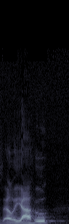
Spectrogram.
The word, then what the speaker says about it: Eliyahu: But remember, I taught you that if you really wanted to pronounce them correctly, Elijah is Eliyahu and Elisha is Elisha.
